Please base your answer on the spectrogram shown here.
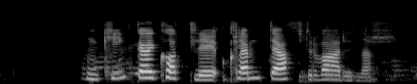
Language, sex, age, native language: Icelandic, female, 14, Icelandic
